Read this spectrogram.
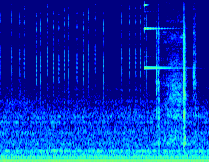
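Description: Typewriter keys clack in quick succession.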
